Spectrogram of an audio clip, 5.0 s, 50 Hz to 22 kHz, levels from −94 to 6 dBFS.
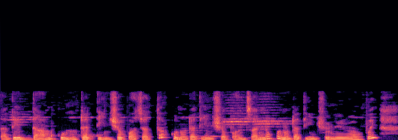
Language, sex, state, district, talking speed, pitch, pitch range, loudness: Bengali, female, West Bengal, Dakshin Dinajpur, 130 wpm, 195 Hz, 185-230 Hz, -17 LUFS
